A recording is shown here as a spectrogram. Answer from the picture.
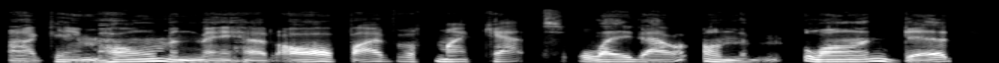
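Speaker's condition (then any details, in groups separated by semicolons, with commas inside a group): Parkinson's disease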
